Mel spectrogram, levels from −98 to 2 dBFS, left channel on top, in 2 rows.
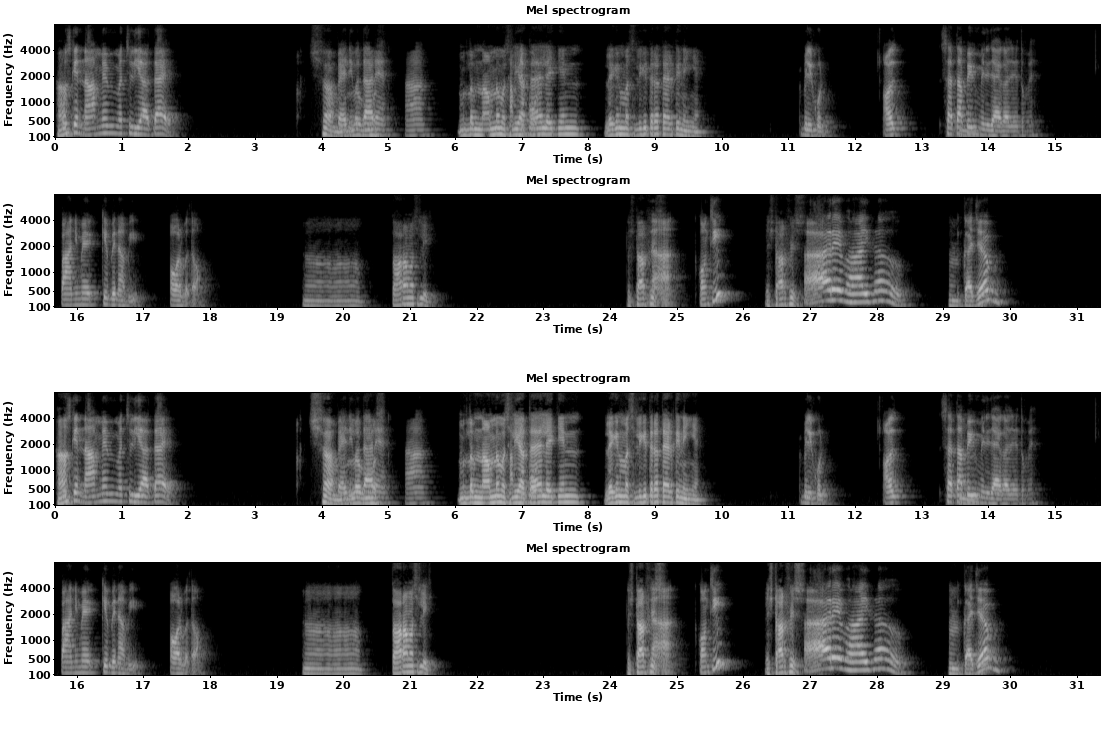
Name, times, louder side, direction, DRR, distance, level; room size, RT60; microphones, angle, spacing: voice 1, 0.1-1.7 4.2-5.0 5.2-5.6 6.8-7.4 11.2-11.6 12.4-12.6 13.3-14.7 15.8-16.9 17.4-17.9 24.6-24.9 25.3-25.7 26.9-28.4 29.3-29.8, right 1 dB, 5° right, 1.5 m, -34 dB
voice 2, 3.8-4.8 6.0-7.9 8.2-9.7 13.6-13.9 19.4-20.3 20.7-21.3 24.3-24.8 26.3-26.9 29.1-29.3, right 5 dB, 65° right, 0.7 m, -33 dB
10.5 x 7.7 x 9.5 m
head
